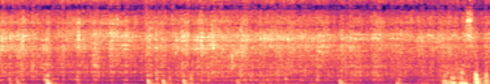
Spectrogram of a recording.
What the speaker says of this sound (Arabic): هم احمس المعجون شويه حمسه بسيطه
